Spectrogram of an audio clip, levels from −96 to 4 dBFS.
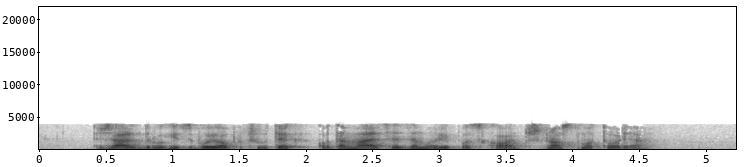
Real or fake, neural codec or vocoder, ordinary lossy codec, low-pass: real; none; AAC, 16 kbps; 7.2 kHz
